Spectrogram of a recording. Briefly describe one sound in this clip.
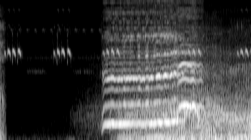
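A cartoon creature cries out in a high, squeaky voice.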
